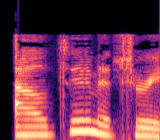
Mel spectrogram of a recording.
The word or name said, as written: altimetrically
